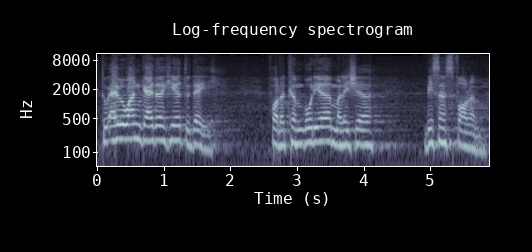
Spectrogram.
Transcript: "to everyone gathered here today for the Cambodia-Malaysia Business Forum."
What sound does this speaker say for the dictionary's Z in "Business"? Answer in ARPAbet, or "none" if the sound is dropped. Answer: S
